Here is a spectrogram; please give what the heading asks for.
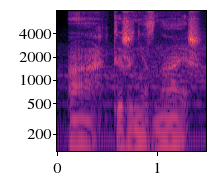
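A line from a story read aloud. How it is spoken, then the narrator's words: Tired wincing. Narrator (Russian): устало поморщился я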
